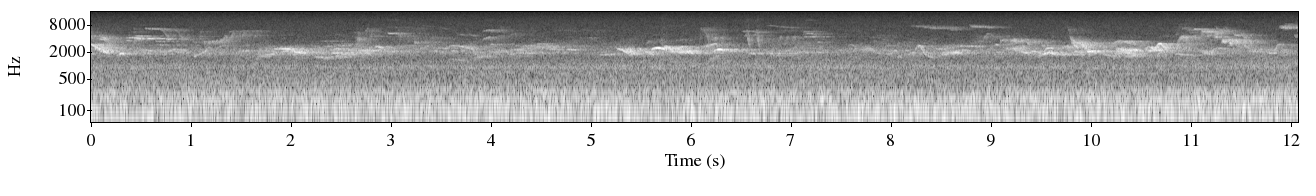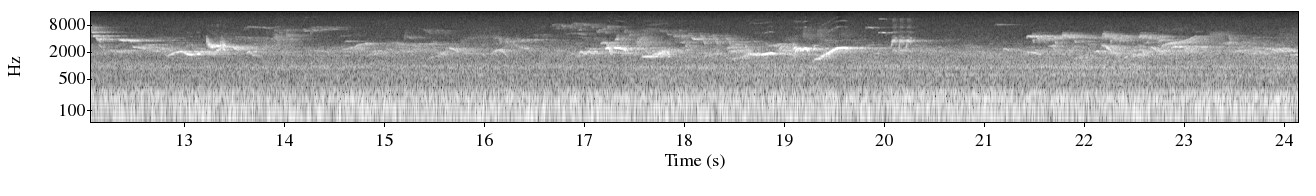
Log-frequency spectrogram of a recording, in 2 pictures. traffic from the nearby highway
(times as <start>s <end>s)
12.7s 24.1s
